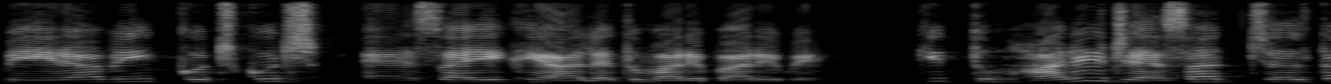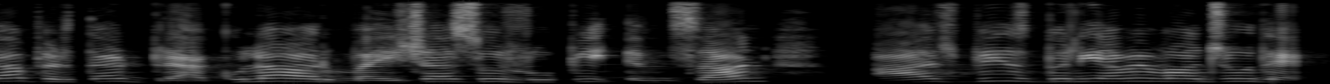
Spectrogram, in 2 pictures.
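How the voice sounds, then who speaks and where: A woman's voice: fairly high pitch, moderate pace, sharp tone. A woman voicing a feisty, sarcastic young woman in an audio drama, with an annoyed, teasing manner.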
